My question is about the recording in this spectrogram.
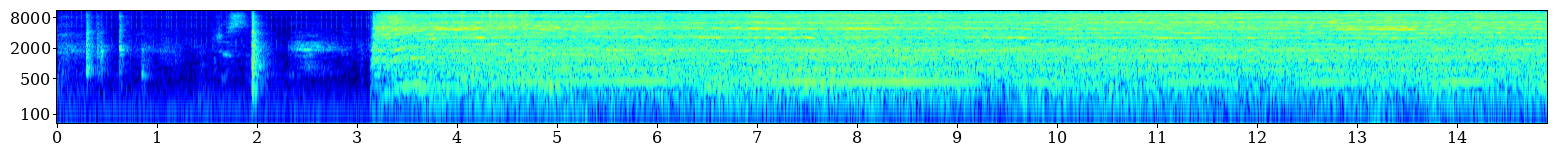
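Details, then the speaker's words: Fantom Fury vacuum cleaner with bad motor bearings and dust in the fans: steady high hum under a rough raspy hiss, much harsher than a good motor, though it still runs; worn motor bearings. "now you're gonna hear what a phantom period sounds like once the Barons have gone bad and the hands have a little bit of dust enough it's going to sound a little raw"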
